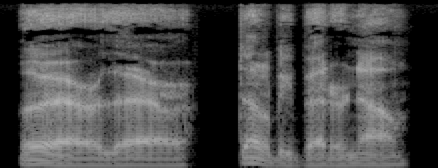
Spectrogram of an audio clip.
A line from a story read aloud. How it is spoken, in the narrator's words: the old friendliness was in his voice rumbling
